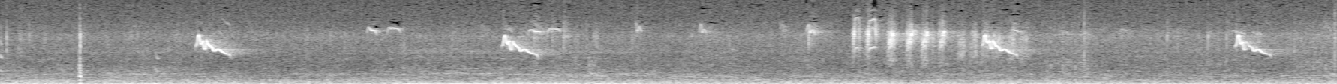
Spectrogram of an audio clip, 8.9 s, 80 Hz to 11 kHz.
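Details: Oriental greenfinch, recorded 12 January 2017, giving high, thin, quickly falling call notes about every two seconds, with a few short chips between, over a low background hum.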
